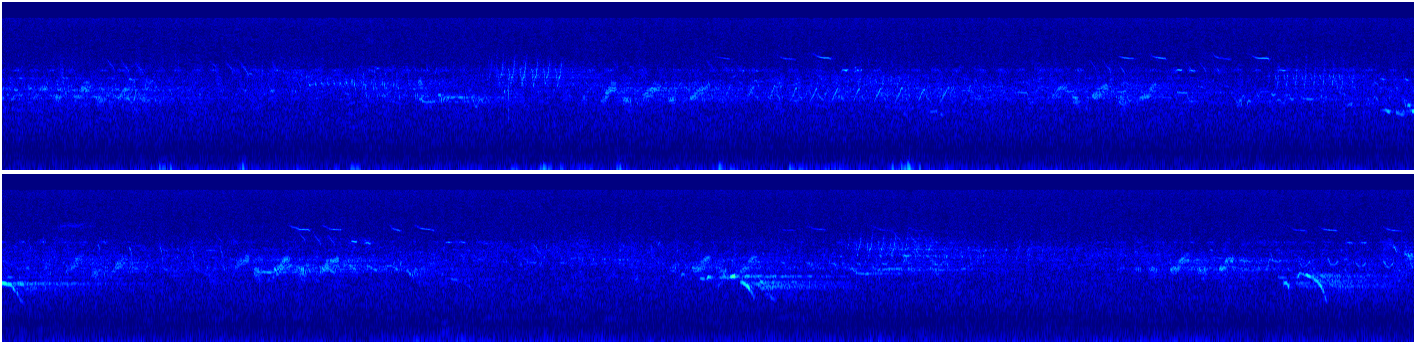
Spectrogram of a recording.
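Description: Several songbirds singing at once, with overlapping high chirps and trills and a few louder, downward-sweeping calls.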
